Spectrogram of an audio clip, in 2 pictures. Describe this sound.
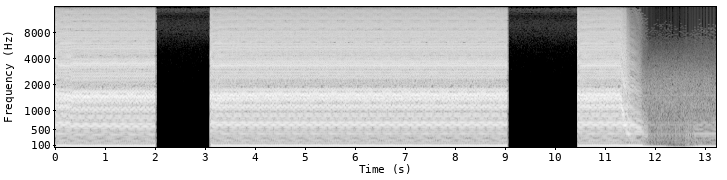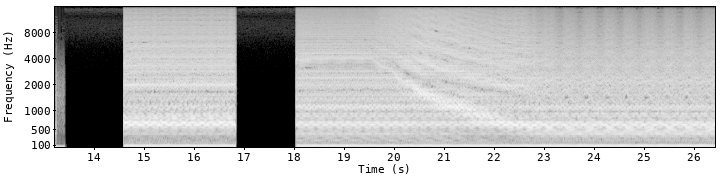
Some more Monotron-Duo sounds.
This time I have used the Tracker VST effect by Smartelectronix MDA to add a 'sub-oscillator' to the monotron sound.
These settings did not produce the most stable of sounds... Only worked well at certain pitches. Still managed some long sounds and a couple of filter sweeps.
